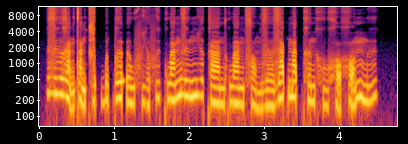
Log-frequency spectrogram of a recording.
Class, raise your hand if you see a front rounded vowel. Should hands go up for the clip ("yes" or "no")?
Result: no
